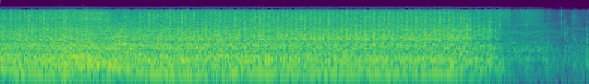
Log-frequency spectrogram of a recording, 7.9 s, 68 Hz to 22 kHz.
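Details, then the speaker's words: 1996 Nissan with KA24E engine, cold morning start-up: a harsh metallic clatter rides over the engine, then fades away; fixed by installing a timing chain tensioner spacer. "Hi, I have a 1996 Nissan. Every time I start it, it rattles, and"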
